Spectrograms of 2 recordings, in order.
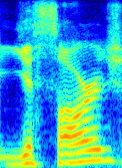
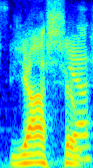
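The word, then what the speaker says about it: Y'Shaarj: how do you say, is it Yasarj? Is that how you say that? I have the pronunciation Okay. low down. It's Yasharaj. Yasharaj. Yasharaj. It's got Ya- Shah what? in the middle.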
